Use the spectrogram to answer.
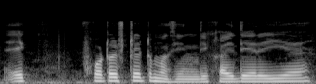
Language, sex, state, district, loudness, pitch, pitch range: Hindi, male, Uttar Pradesh, Saharanpur, -16 LUFS, 135 Hz, 120-150 Hz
